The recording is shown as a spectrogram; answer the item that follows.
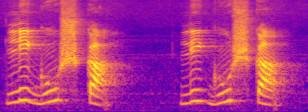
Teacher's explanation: Stress is going to U. Ya is not stressed. It is pronounced as E.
